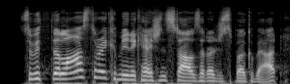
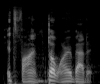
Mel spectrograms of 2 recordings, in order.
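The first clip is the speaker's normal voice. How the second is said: low, very soft dismissal; sulky brush-off; 6 semitones lower, 8 dB quieter, much faster than usual. Acted. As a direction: act out withdrawing in a quiet sulk. Acted sulky partner brushing off help.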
